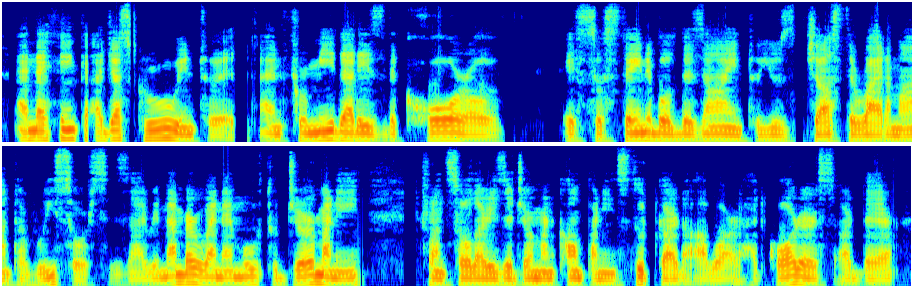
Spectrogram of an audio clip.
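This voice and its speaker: Italian-accented man, middle-aged, fairly low, animated podcast guest; dry, slightly dull audio. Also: dry recording. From Italy. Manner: lively, laughs often, self-deprecating. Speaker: guest, climate engineer. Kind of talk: podcast interview.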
